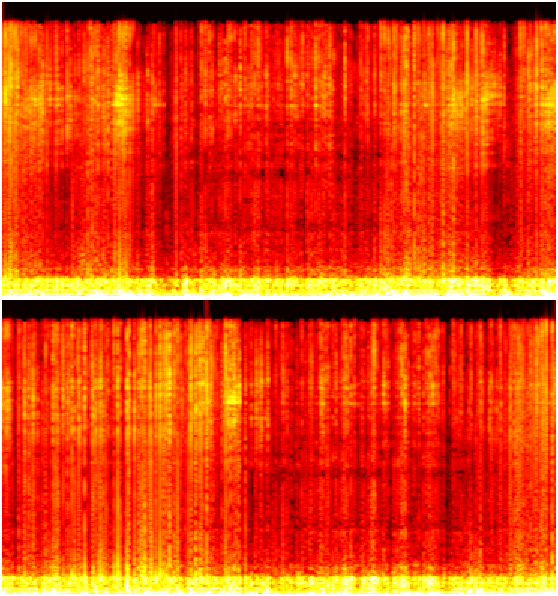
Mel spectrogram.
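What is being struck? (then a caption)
Knitted fabric microphone cover. Long blue acrylic nails scratch a white knitted fabric cover over a rounded microphone head. The result is a steady, dense, low rumbling scrape with a throbbing texture and faint bright fizz above it, holding at an even level throughout.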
